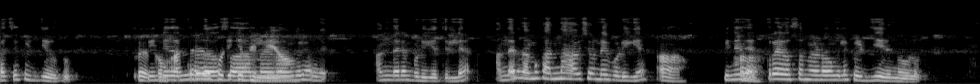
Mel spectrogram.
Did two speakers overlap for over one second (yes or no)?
yes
